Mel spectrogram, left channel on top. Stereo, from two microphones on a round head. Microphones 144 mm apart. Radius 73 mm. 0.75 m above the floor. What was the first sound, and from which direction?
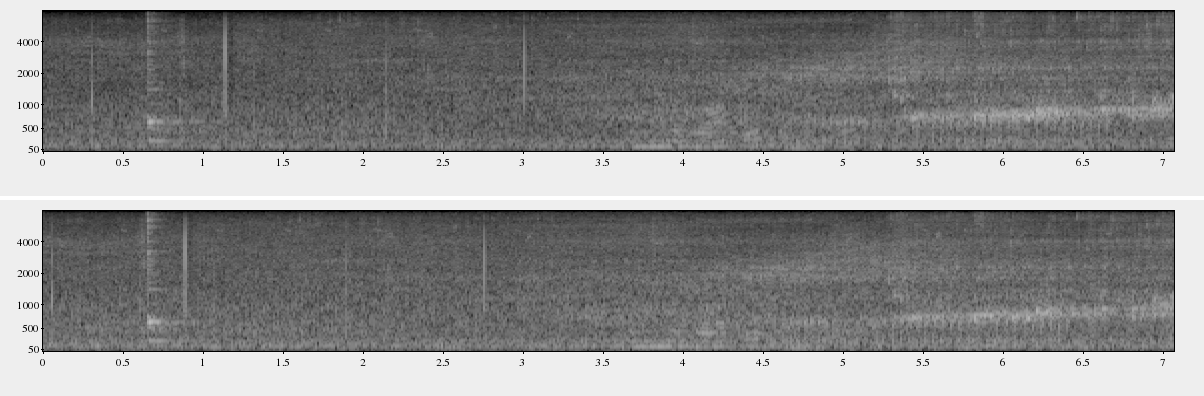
A cowbell, 20° right (ahead or behind).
